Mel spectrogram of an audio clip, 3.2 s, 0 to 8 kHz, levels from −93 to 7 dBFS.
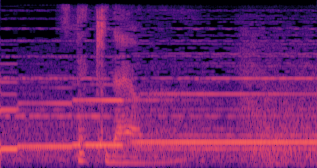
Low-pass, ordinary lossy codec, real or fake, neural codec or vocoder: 7.2 kHz; none; real; none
